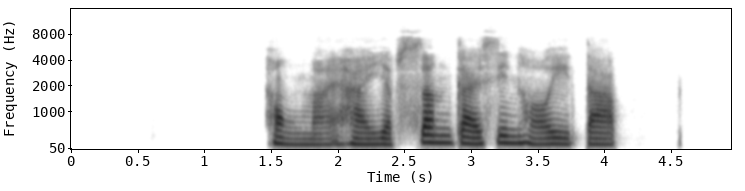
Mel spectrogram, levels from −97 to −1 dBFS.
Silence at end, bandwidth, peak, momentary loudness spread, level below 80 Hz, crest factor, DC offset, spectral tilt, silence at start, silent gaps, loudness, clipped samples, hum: 0.9 s; 7.6 kHz; -2 dBFS; 6 LU; -68 dBFS; 20 dB; under 0.1%; -8 dB/octave; 1.45 s; none; -21 LUFS; under 0.1%; none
